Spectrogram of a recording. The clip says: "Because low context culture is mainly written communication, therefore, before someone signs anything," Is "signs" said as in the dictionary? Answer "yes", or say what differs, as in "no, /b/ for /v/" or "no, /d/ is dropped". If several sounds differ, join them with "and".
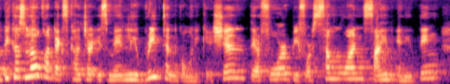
no, /z/ is dropped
